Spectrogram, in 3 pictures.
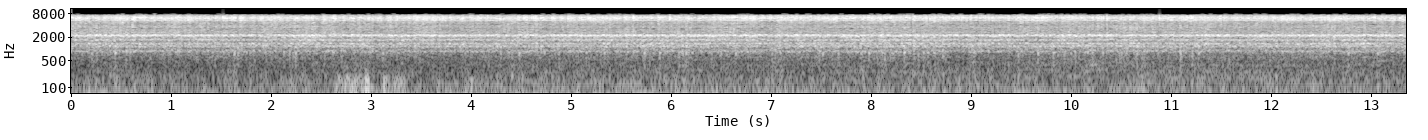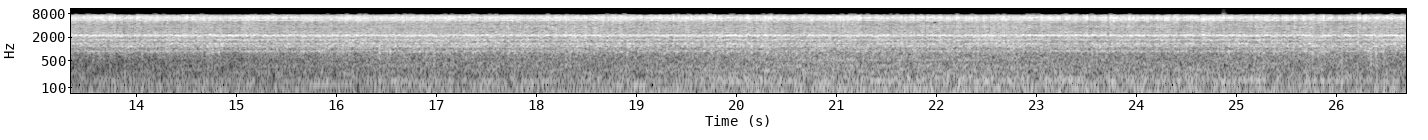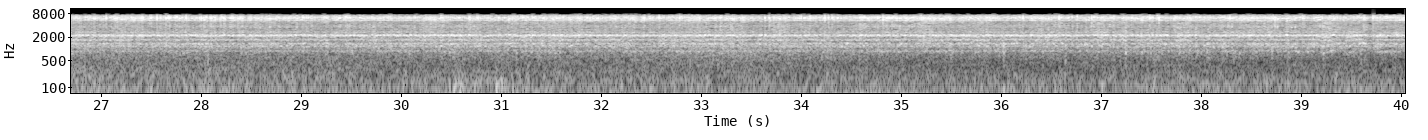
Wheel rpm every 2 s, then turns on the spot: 120, 120, 120, 120, 110, 120, 110, 110, 110, 120, 120, 120, 110, 110, 120, 110, 120, 120, 120, 120.
none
